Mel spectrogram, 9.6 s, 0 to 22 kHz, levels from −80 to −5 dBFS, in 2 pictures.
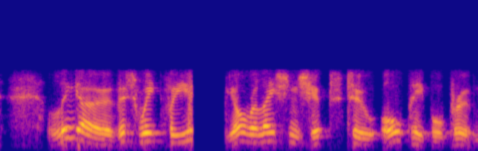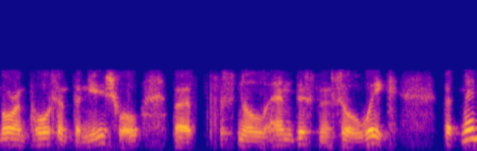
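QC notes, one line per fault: Throughout: Speex codec. The speech sounds hoarse and grainy, with a noisy texture and a thin, band-limited tone confined to roughly 300 Hz to 3.4 kHz. At 11 kbps this CELP coder has too few bits for the excitation, so the damage is plainly audible.
0.71 to 0.79 s: VoIP packet loss concealed by the speech codec. Just before "this week for" the sound smears into a brief, fading tone or noise and stays weak or distorted as it resumes. About 40 ms was lost, and the decoder extended the last pitch and filter at falling gain.
1.88 to 2.30 s: intermittent contact. Right after "this week for" the sound drops out or breaks up, with crackle at both edges and faint hiss in the gap, before "relationships to all people" returns. A loose plug or cable opened the line for about 330 ms.
8.05 to 8.12 s: VoIP packet loss concealed by the speech codec. A short smear fades in level, then the sound takes a moment to regain full strength. 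About 40 ms of packets went missing, and the decoder bridged the gap by extrapolating its last frame.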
